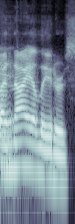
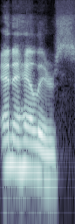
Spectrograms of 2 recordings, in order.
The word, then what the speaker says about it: annihilators: what's the word though how do you say it annihilators annihilators annihilators yeah this is the word you said Anna healers I don't know it's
